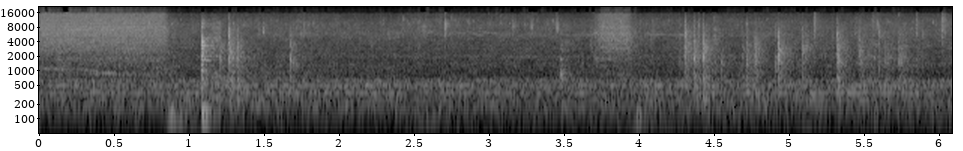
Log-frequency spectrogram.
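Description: Water poured into a hot pan of frying gyoza sets off a loud, steady sizzle that hisses and crackles throughout, with a few sharper spits and pops.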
